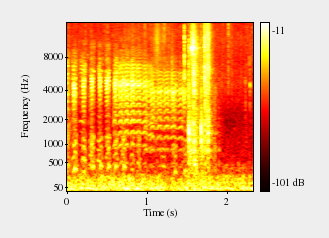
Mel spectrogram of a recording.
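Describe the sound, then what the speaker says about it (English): Goats in the survival game Vintage Story give faint, wavering bleats over quiet game ambience, with a brief brighter clatter near the end. "Hello, goats."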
